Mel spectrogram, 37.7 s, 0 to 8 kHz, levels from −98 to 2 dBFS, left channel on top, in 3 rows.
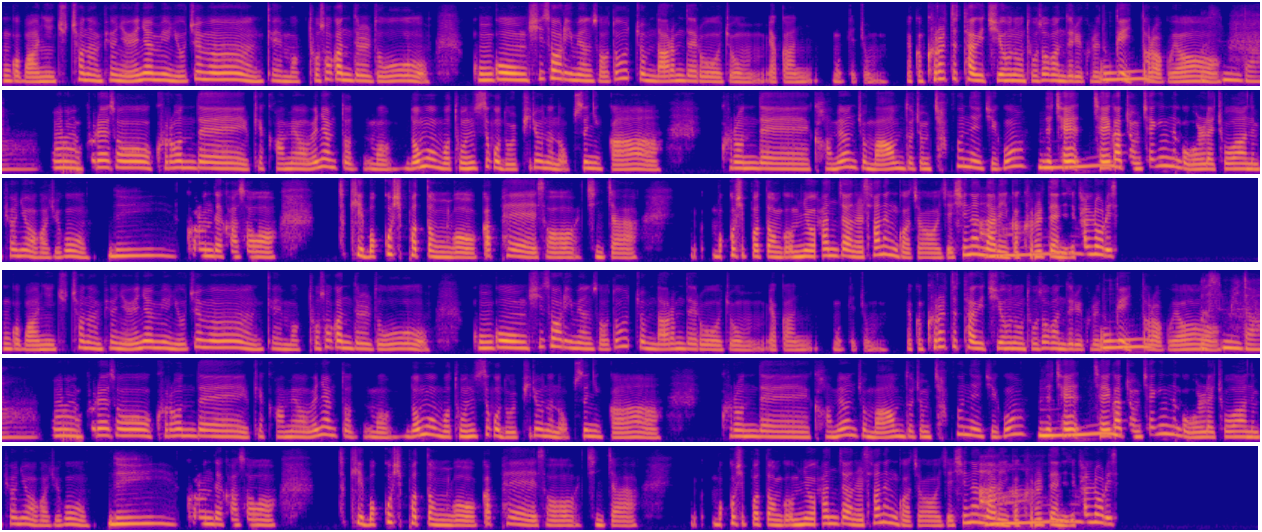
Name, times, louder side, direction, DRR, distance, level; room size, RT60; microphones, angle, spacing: voice 1, 0.0-8.8 9.1-12.2 13.1-15.0 15.3-19.5 19.8-26.0 27.0-28.2 28.6-31.7 32.2-36.3, left 1 dB, 35° left, 1.3 m, -27 dB
voice 2, 10.9-11.5 12.0-12.9 22.9-23.8 26.2-26.9 34.9-36.0, right 3 dB, 45° right, 0.4 m, -27 dB
head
